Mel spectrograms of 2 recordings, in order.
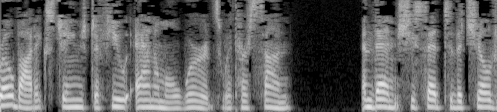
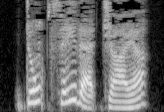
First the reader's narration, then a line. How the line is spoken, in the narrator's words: cried her brother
